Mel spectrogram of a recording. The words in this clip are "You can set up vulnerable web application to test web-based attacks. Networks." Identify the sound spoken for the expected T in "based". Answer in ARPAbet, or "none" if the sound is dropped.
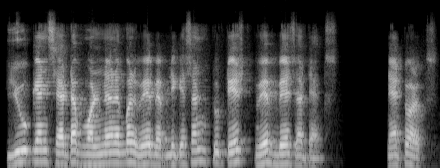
none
